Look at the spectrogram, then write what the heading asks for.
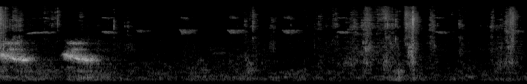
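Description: Birds chirping in the background: many short high chirps, with two short falling calls in the first second. Plastic wire strips being handled give a few sharp clicks and rustles in the last second or two.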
